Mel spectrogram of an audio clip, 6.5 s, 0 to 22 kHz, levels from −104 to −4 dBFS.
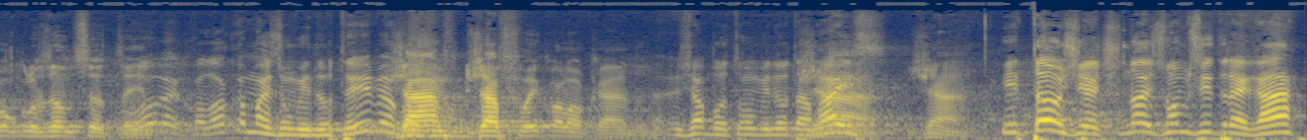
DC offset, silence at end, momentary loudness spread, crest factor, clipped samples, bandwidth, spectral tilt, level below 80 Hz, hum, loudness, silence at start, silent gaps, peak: under 0.1%; 0 s; 14 LU; 18 dB; under 0.1%; over 20 kHz; -5 dB/octave; -34 dBFS; none; -20 LUFS; 0 s; none; -2 dBFS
